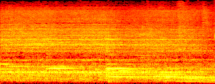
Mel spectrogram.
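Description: Junior high school mixed choir singing, holding long, steady notes that shift from chord to chord.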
